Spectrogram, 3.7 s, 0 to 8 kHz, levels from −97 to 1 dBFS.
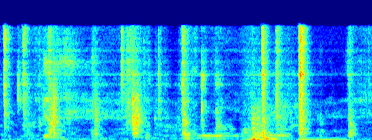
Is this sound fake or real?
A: fake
